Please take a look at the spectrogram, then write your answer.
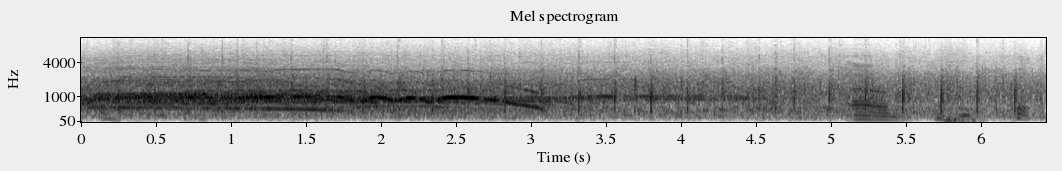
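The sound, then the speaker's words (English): A crowd applauds steadily with scattered cheers and whoops, the clapping thinning out toward the end as a few voices call out over it. “You can clap for that as well.”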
